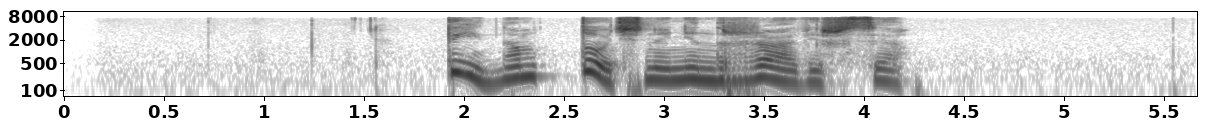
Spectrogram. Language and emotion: Russian, angry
